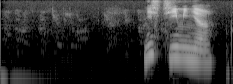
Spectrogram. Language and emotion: Russian, neutral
